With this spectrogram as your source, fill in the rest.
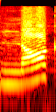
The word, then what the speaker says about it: know: उसमें पहला वर्ड है KNOW, नो, है ना। इसमें के साइलेंट होता है, इसे नो पढ़ते हैं।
